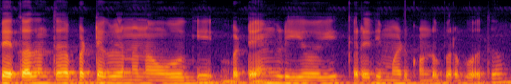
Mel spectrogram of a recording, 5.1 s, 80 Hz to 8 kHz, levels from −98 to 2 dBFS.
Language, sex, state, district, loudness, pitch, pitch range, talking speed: Kannada, male, Karnataka, Belgaum, -20 LUFS, 120 Hz, 115-125 Hz, 105 wpm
